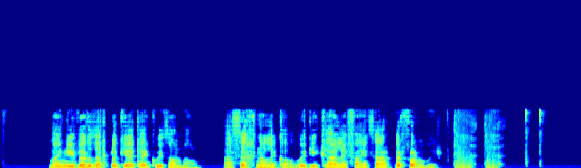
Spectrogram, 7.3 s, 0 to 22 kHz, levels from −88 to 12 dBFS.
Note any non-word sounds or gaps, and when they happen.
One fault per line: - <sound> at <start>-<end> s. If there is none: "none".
- cough at 5.7-6.3 s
